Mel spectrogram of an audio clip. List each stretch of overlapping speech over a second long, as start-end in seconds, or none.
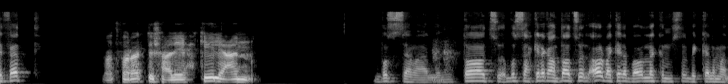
none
